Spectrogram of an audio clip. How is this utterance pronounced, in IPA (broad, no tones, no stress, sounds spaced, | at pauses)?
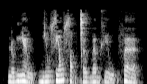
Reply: ɳ ʊ b ɲ ɛ̃ w | ɟ ĩ w s i w sˤ ə b ǀ ə w b ɜ b x i w | f ɜ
